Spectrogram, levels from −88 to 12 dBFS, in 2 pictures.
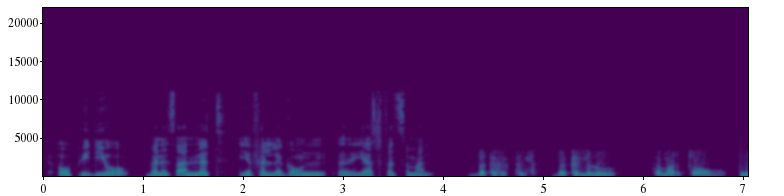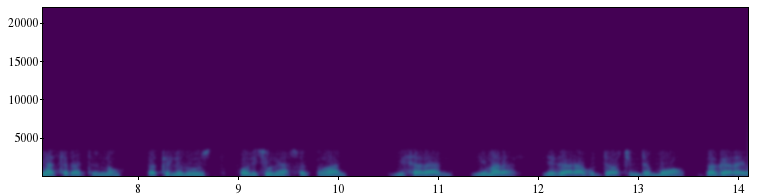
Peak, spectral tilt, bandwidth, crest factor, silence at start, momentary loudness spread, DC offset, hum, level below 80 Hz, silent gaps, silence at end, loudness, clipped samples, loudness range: -26 dBFS; -6.5 dB/octave; 11 kHz; 18 dB; 0.15 s; 9 LU; under 0.1%; none; -90 dBFS; none; 0 s; -44 LUFS; under 0.1%; 2 LU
